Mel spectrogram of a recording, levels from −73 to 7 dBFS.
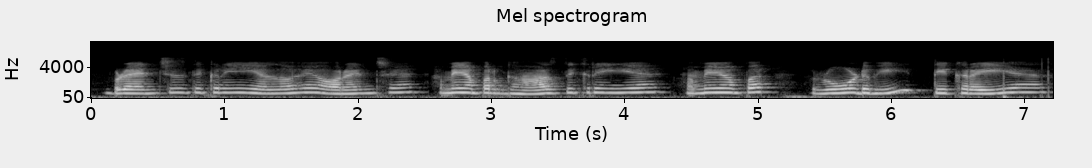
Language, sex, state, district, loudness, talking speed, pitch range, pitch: Hindi, female, Rajasthan, Nagaur, -16 LUFS, 190 wpm, 255-300 Hz, 290 Hz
